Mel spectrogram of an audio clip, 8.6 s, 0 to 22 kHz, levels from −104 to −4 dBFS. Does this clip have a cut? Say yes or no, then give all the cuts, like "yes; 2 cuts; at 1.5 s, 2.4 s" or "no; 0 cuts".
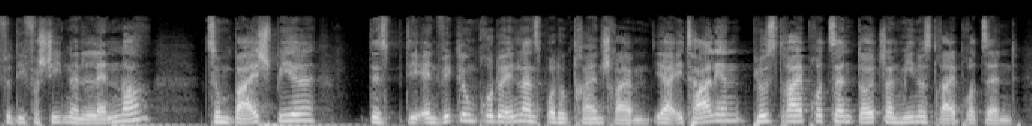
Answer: no; 0 cuts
